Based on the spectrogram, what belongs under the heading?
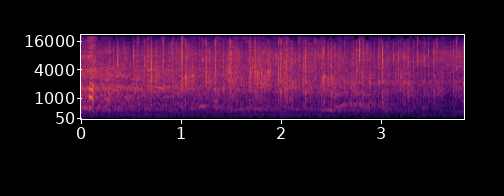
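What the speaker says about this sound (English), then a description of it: "If you guys are going to applaud, just like jump in, attack it." Audience at a Skepticon 5 talk bursting into applause, a steady wash of clapping from a large room that holds for a few seconds before easing slightly.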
